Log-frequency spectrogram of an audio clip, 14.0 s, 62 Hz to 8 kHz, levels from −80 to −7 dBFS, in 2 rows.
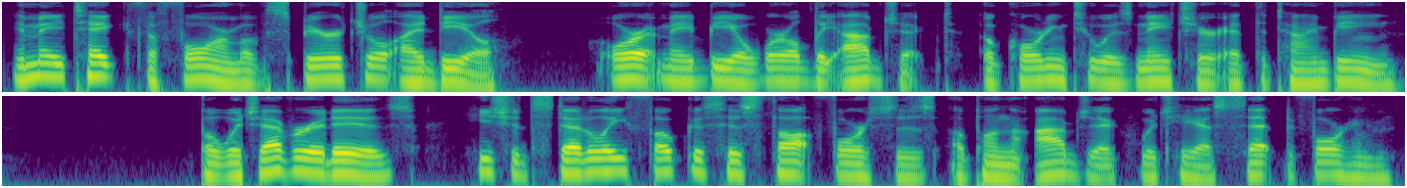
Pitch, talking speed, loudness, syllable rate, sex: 110 Hz, 190 wpm, -19 LUFS, 5.2 syllables/s, male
